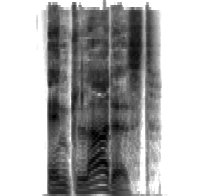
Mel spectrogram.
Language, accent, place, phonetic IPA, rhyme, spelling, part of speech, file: German, Germany, Berlin, [ɛntˈlaːdəst], -aːdəst, entladest, verb, De-entladest.ogg
- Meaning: second-person singular subjunctive I of entladen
